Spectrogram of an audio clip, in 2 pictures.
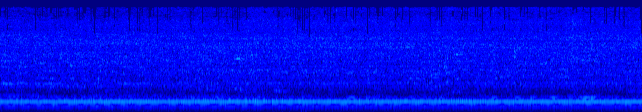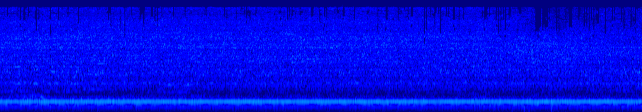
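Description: Broth bubbles and simmers steadily in a pan.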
